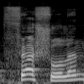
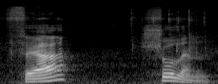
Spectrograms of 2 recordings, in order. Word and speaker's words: verschollen: Verschollen. Verschollen, tá? Verschollen. Porque a letra V no alemão tem som de F.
